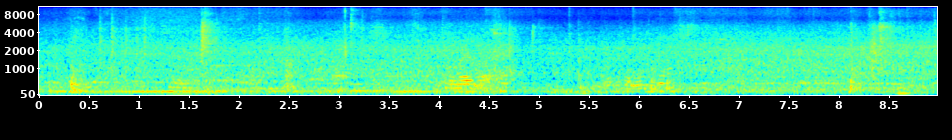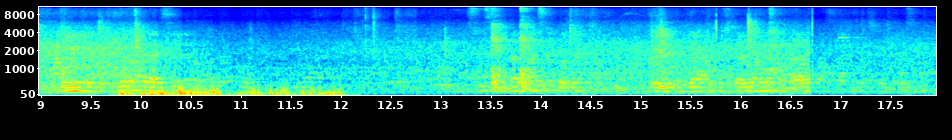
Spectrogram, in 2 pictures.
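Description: A woman speaks calmly at a distance.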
